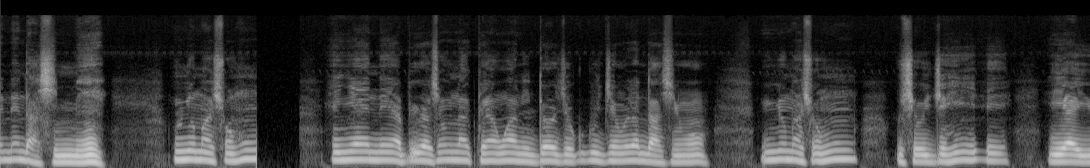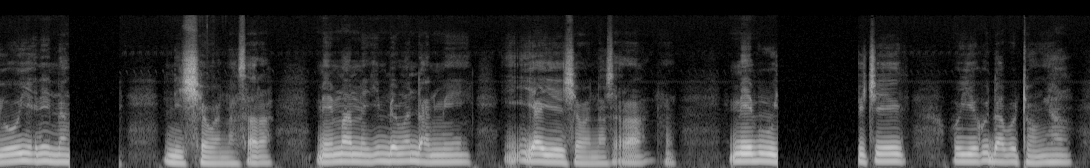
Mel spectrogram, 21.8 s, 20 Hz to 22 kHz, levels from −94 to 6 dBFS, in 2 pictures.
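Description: At 2.56, 11.59 and 18.67 s the speech drops into near silence. These are digital wireless dropouts. The receiver lost too much data and muted fast. The holes last about 0.44, 0.51 and 0.81 s. No noise burst surrounds them.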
